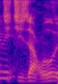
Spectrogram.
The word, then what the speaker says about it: Titi Zaro: Comme ça se prononce avec un Z, Titi comme Titi, T-I-T-I, Zaro, Z-A-R-O, Titi Zaro.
